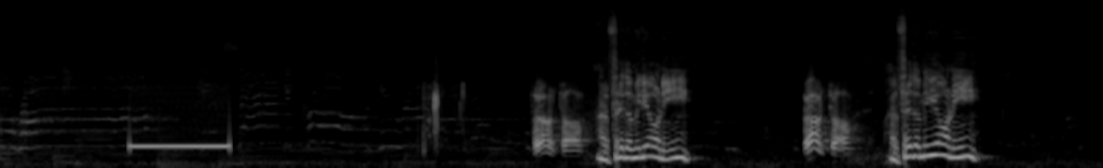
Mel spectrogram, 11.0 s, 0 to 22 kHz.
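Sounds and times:
radio musical bed: 0.0 - 7.4
steady mid-pitched telephone line tone: 1.3 - 2.3
speech: 5.4 - 7.0, 8.0 - 9.9.

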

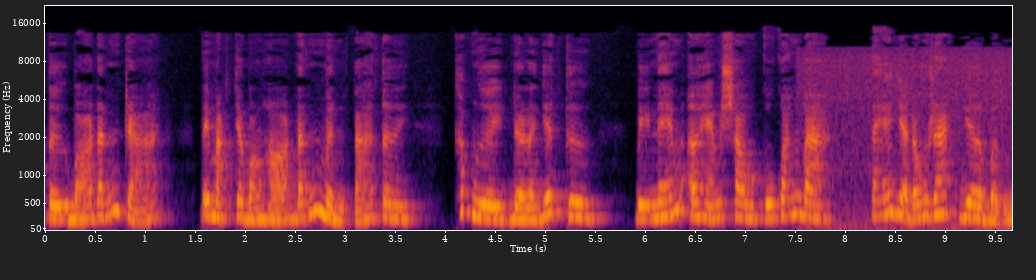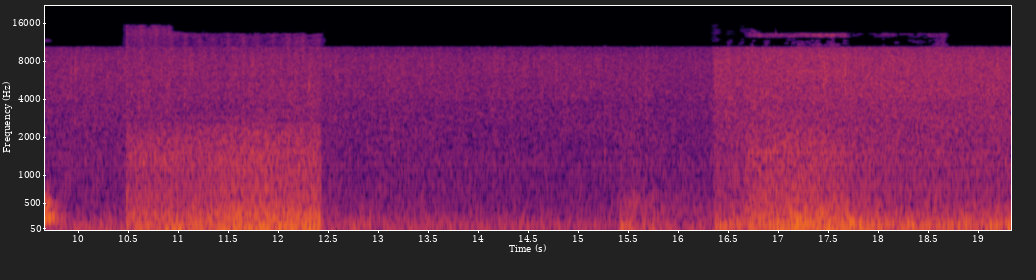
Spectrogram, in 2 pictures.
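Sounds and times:
speech: 0.0 - 9.9
heavy rain pouring down: 7.5 - 19.3
rolling thunder: 7.6 - 19.3.

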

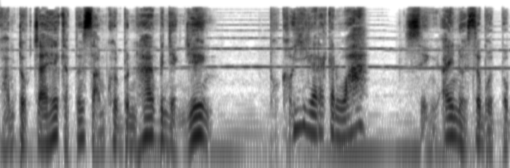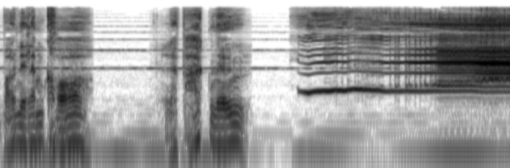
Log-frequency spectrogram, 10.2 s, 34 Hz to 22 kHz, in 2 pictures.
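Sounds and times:
speech: 0.0 - 6.1, 6.8 - 7.7
shrill eerie scream echoing through a forest: 8.1 - 10.1.

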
